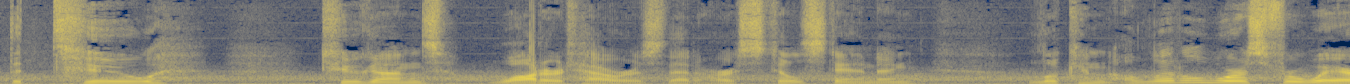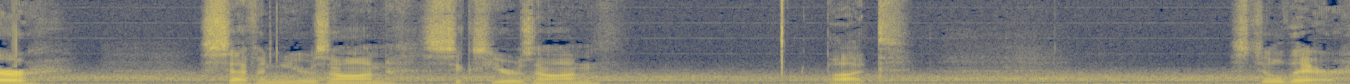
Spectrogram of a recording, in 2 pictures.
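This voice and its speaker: Lively chatty man touring desert ruins. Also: mid-range voice, takes it slowly, pauses often, background noise. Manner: chatty, wry asides, self-questioning. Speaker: travel vlogger. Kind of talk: casual walking tour narration. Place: outdoors in open desert. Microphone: camera or phone mic, handheld.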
